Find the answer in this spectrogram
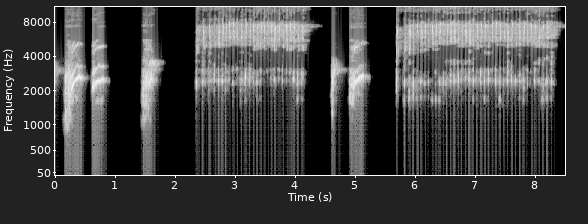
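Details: A Light-vented bulbul song tutor recording for training other songbirds: short, bright, rising whistled notes in small bursts, alternating with long, rapid, harsh buzzing trills of several seconds.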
